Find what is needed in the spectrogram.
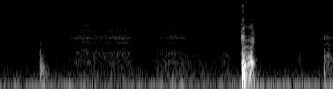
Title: Hiccups in the car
